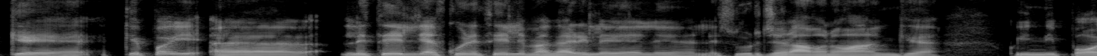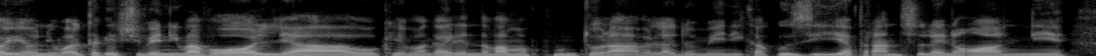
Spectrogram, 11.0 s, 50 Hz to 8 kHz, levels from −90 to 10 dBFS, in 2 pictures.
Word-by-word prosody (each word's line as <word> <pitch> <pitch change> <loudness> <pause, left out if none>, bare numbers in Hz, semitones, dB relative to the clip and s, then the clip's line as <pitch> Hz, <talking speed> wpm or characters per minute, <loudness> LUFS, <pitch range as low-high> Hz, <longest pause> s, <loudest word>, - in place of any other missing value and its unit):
che 165 -4 +2
che 200 - -2
poi, 220 +1 +2
ehm, 140 -3 +1
le 185 +3 +1
teglie, 195 +1 +5
alcune 190 +1 +3
teglie 185 +2 +1
magari 155 0 +2
le 145 -3 0
le 135 -1 -6
le - - -9
surgelavano 145 -2 +2
anche. 145 +2 0 0.3
Quindi 150 -1 -3
poi 155 0 +3
ogni 145 0 -2
volta 145 +3 -2
che 160 - -3
ci 155 +3 -6
veniva 165 -1 +2
voglia 150 -1 +3
o 145 - -3
che 145 +1 -8
magari 145 +1 -4
andavamo 145 0 -2
appunto 140 -1 -7
la 135 0 0
la 135 0 -6
domenica 140 0 -9
così, 140 -1 -2
a 140 - +1
pranzo 135 0 -5
dai 145 0 -2
nonni, 140 0 -2
145 Hz, 190 wpm, -27 LUFS, 140-155 Hz, 0.3 s, teglie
